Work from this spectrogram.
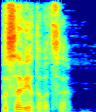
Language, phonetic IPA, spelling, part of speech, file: Russian, [pəsɐˈvʲetəvət͡sə], посоветоваться, verb, Ru-посоветоваться.ogg
- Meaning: 1. to consult 2. to confer, to deliberate, to exchange views 3. passive of посове́товать (posovétovatʹ)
